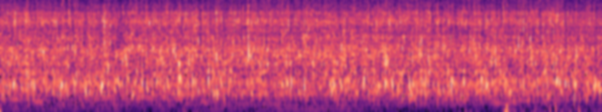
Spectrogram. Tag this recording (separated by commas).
Water, Stream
